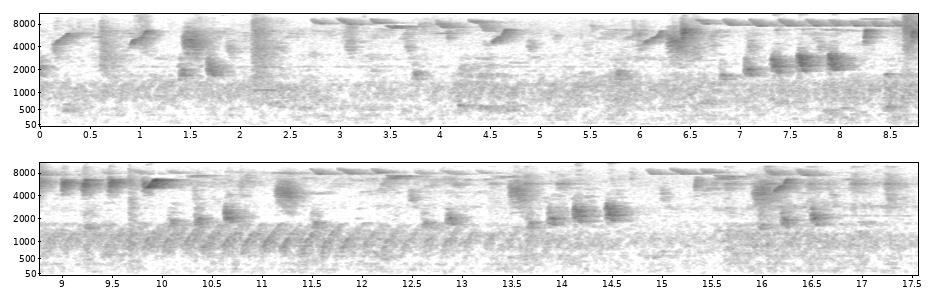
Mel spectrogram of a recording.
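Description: Small birds chirping, many short high calls, some gliding down in pitch, thickest in the middle, over a faint steady hiss.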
